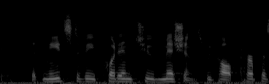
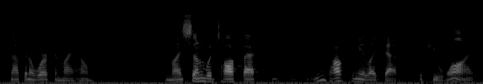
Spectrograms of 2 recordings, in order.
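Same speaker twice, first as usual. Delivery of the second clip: softer, lower, matter-of-fact limit; calm no-drama; 3 semitones lower, 7 dB quieter than usual. Shown as a demonstration. Father answering the son's back talk, soft and matter-of-fact. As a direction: set the boundary quietly, no heat. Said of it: "I have no problem at all being like".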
